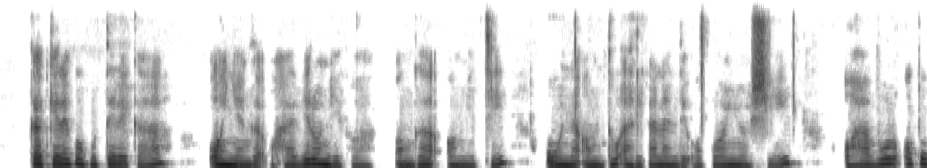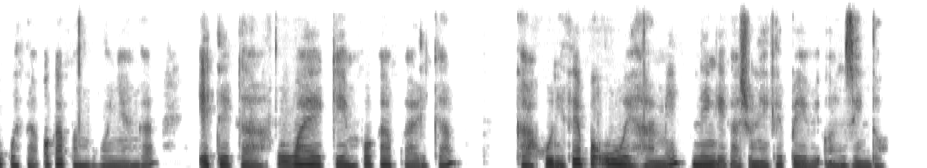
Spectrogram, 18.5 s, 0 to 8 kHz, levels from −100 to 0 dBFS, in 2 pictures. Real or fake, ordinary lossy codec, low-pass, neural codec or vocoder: fake; Opus, 64 kbps; 7.2 kHz; vocoder, 44.1 kHz, 128 mel bands every 256 samples, BigVGAN v2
